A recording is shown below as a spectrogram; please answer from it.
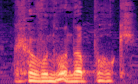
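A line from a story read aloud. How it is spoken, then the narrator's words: Mutter. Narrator (Russian): пробормотал он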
